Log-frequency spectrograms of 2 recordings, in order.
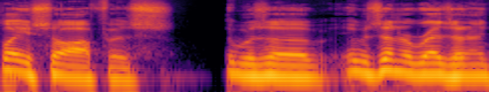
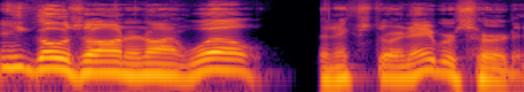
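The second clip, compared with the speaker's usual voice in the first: normal talking voice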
